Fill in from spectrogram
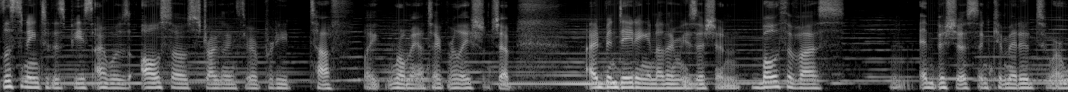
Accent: Minneapolis, Minnesota, United States; So I grew up in South Minneapolis, and my mom was Puerto Rican from New York. My dad was a Midwestern guy

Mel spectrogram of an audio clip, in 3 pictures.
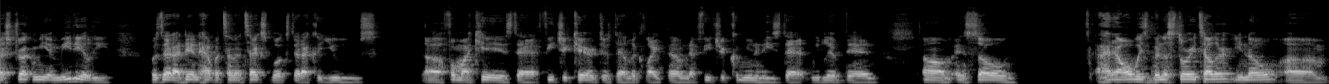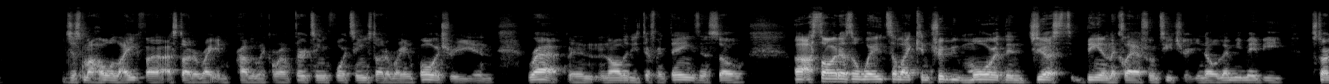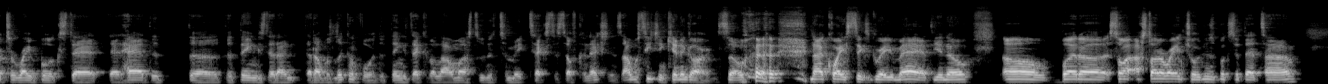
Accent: Washington, District of Columbia, United States; You know, I'm from Washington, D.C., born and raised.

